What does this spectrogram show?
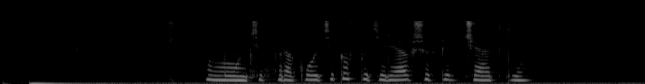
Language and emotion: Russian, neutral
